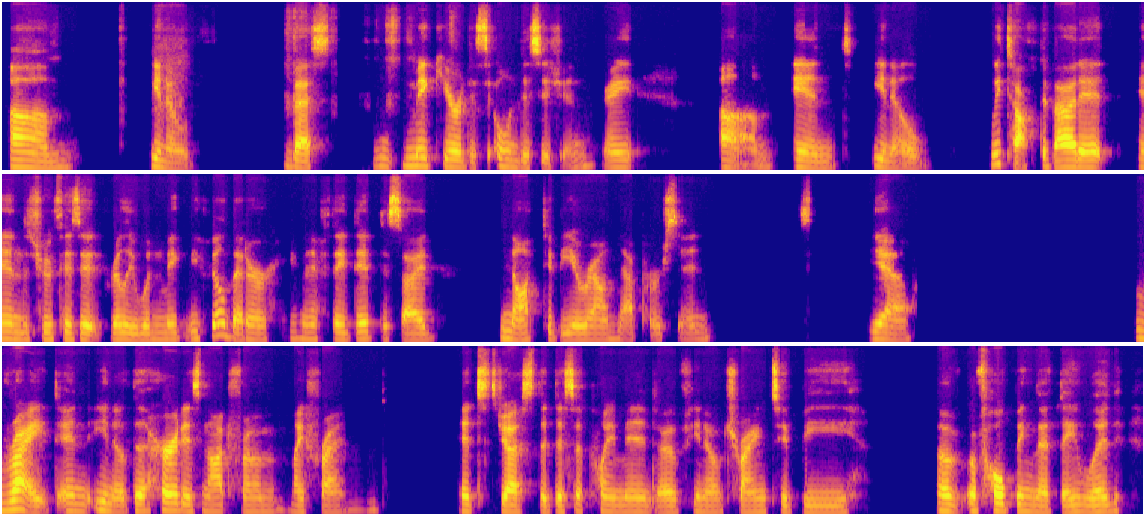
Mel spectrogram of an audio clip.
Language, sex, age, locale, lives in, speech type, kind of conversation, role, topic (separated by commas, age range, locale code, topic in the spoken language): English, female, 30-34, en-US, United States, conversation, advice, user, How can I cope with frustration when my healing is slower than expected?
